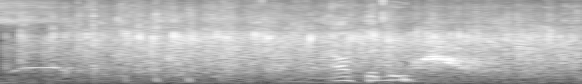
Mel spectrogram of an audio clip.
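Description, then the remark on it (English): Loud, dense hand clapping from many people, a steady wash of claps that holds throughout, with faint voices and cheers mixed underneath. “Hand claps.”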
